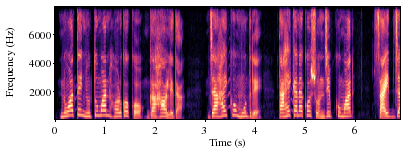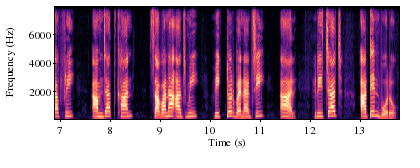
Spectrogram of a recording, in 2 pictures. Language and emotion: Santali, neutral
